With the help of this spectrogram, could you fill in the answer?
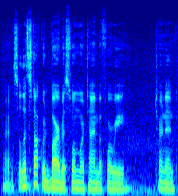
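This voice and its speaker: A male game streamer offers casual livestream commentary on a video game, easygoing and chatty as he thinks aloud and reads on-screen text. His voice is low-pitched and dark in tone, and he talks fairly quickly.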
